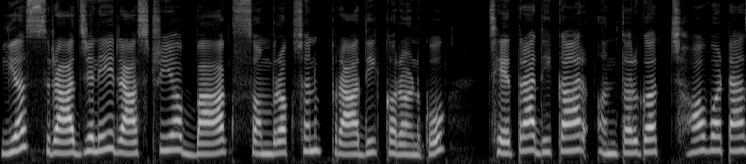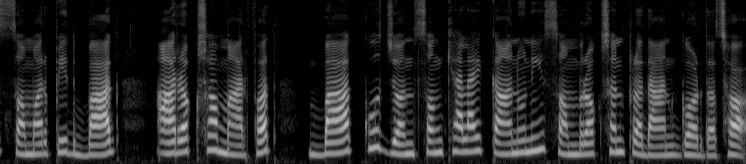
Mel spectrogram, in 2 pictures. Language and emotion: Nepali, neutral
